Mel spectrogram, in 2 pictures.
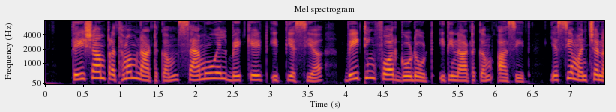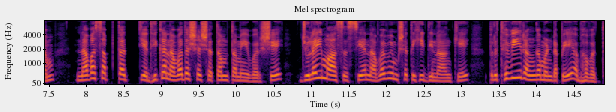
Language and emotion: Sanskrit, neutral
